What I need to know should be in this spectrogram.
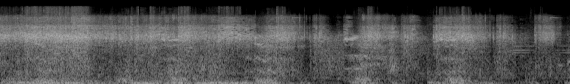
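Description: Game fighting effects whoosh and crackle in quick bursts.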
